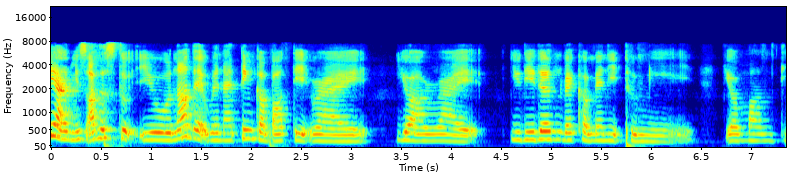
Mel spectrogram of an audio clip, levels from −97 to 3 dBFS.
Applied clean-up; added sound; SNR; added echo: neural mask model DeepFilterNet 3.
